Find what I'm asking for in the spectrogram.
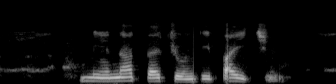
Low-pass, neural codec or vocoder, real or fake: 7.2 kHz; codec, 24 kHz, 0.9 kbps, WavTokenizer, medium speech release version 2; fake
